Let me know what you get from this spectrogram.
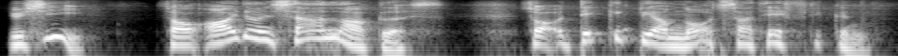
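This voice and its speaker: A man's voice: on the high side, wildly swooping pitch, normal speed, vocal fry, warm tone, husky, voice pushed up, full character voice. A man voicing a blunt, matter-of-fact guy with an Afrikaans English accent, on slightly lo-fi stream audio.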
